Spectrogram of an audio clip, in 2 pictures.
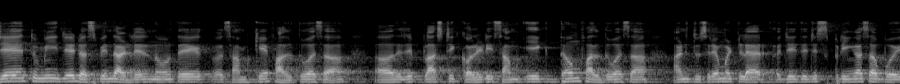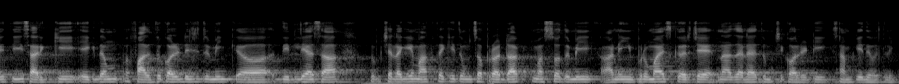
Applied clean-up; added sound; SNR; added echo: none; none; none; none.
